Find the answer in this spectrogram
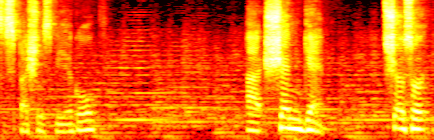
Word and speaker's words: Schengen: Schengen. So like, she and Jen again. It's like she in gen, or is it Shen gen? G, like hard G go. So Schengen.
